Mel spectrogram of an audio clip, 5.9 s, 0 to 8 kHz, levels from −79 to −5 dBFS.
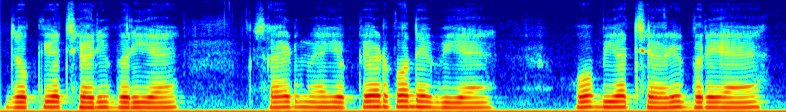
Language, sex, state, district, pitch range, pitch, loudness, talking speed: Hindi, male, Rajasthan, Bikaner, 135-145 Hz, 140 Hz, -15 LUFS, 175 wpm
